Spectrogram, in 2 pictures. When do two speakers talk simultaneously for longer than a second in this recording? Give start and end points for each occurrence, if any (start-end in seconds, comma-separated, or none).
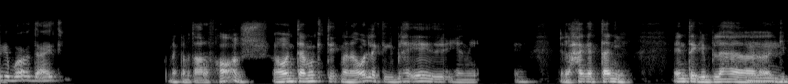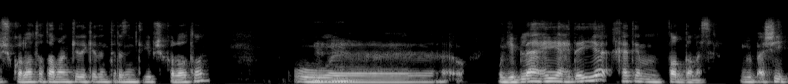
none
